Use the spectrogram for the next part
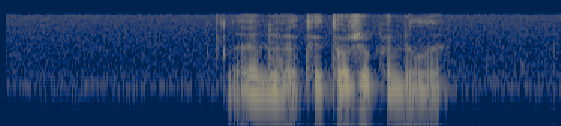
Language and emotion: Russian, neutral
